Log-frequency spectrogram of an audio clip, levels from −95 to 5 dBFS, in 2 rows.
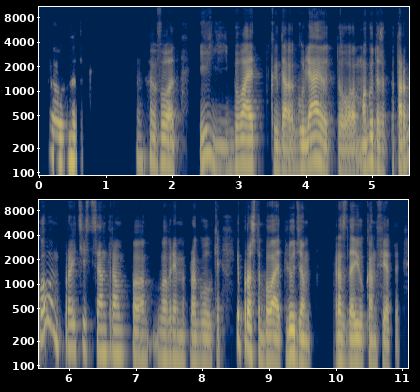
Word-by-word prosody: Вот, 140 -5 0 1.3
вот. 130 -2 0 0.3
И 125 -9 -4
бывает, 125 +2 +2
когда 105 -1 0
гуляю, 115 +2 +3
то 100 -2 -2
могу 115 +5 +1
даже 105 -5 -3
по - - -16
торговым 230 - +1
пройтись 160 -1 -4
центрам 140 -2 -1
по 120 -3 -2
во 125 -10 -4
время 120 -2 -4
прогулки. 115 -2 -4 0.2
И - - +1
просто - - +4
бывает, 115 -2 +4
людям 115 -7 +3 0.3
раздаю 110 -1 +2
конфеты. 105 -2 -3
125 Hz, 125 wpm, -24 LUFS, 110-140 Hz, 1.3 s, просто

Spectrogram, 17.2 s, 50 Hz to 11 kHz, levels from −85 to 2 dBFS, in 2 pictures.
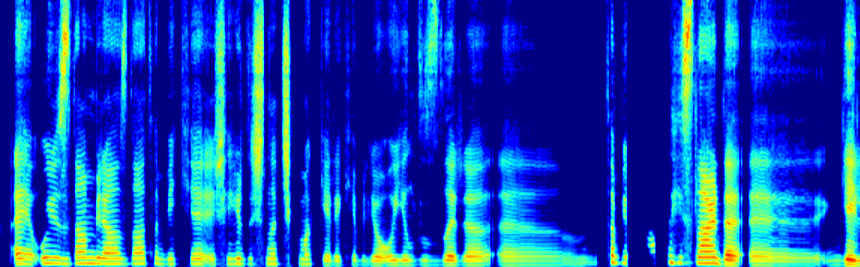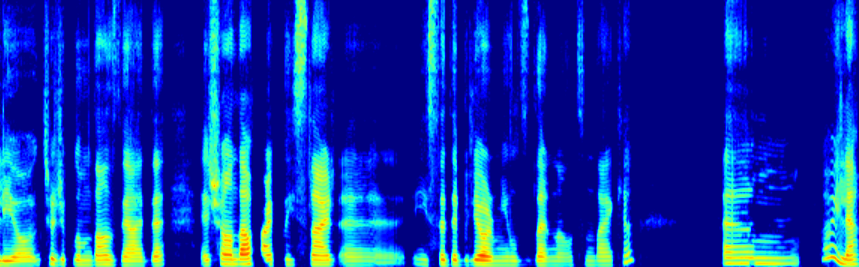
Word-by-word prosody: Eee, 205 -1 +2
o 235 - +1
yüzden 230 0 +2
biraz 215 -2 0
daha, 215 0 -1
tabii 205 -3 -12
ki, 205 0 -6
şehir 205 0 -4
dışına 205 0 0
çıkmak 200 0 -3
gerekebiliyor. 170 -1 -7
O 175 - -3
yıldızları, 175 0 -3
ııı 170 - -13 0.2
Tabii, 245 -4 -1 0.2
farklı 245 +2 -8
hisler 240 -2 +8
de, 185 -3 +7
eee, 160 -2 -7
geliyor 165 -3 +4
çocukluğumdan 185 -2 -4
ziyade. 165 0 -3 0.4
Eee, 180 - -5
şu 195 +2 0
an 195 0 +3
daha 200 +1 +8
farklı 190 0 -2
hisler, 185 0 +2
eee, 160 - -14
hissedebiliyorum 180 -2 0
yıldızların 165 0 -6
altındayken. 170 - -12 0.9
Emm, 225 -1 -5 0.2
öyle. 365 - 0
180 Hz, 120 wpm, -23 LUFS, 170-210 Hz, 0.9 s, hisler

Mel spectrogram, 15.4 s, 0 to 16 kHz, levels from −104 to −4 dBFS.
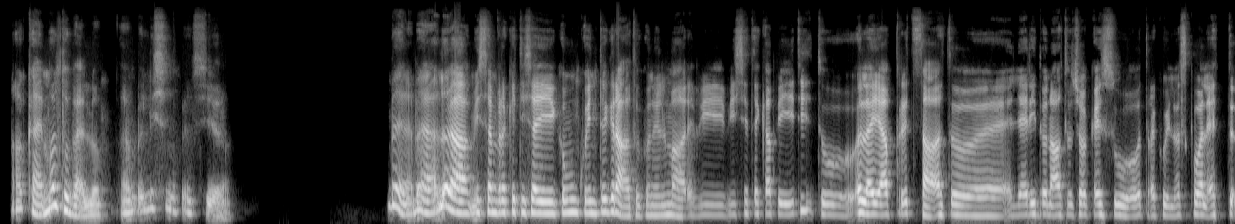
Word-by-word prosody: Okay, 135 +6 -1
molto 250 - +4
bello. 80 - -2
È - - -8
un 200 +3 -1
bellissimo 255 0 -6
pensiero. 190 -3 -7 2.0
Bene 300 -2 +1
dai 195 -3 +2
allora 220 -11 +7
mi - - -1
sembra 200 0 +1
che 205 +1 -1
ti 205 0 -1
sei 190 -2 +5
comunque 200 0 0
integrato 190 -6 +2
con 160 +1 -7
il 155 +1 -4
mare, 150 -4 -3
vi 160 +1 -10
vi 170 +2 -12
siete 180 +1 -9
capiti, 180 +5 -4
tu 165 -3 -7
l'hai 175 -3 +7
apprezzato 165 -2 0
e 150 0 -4
gli 160 - -7
hai 165 - 0
ridonato 165 -2 -2
ciò 165 +1 -3
che 170 - -2
è - - +2
suo 160 -2 -4
tra 160 -2 -9
cui 155 0 -6
lo 150 +2 -9
squaletto. 160 -1 -3
170 Hz, 150 wpm, -23 LUFS, 160-195 Hz, 2.0 s, allora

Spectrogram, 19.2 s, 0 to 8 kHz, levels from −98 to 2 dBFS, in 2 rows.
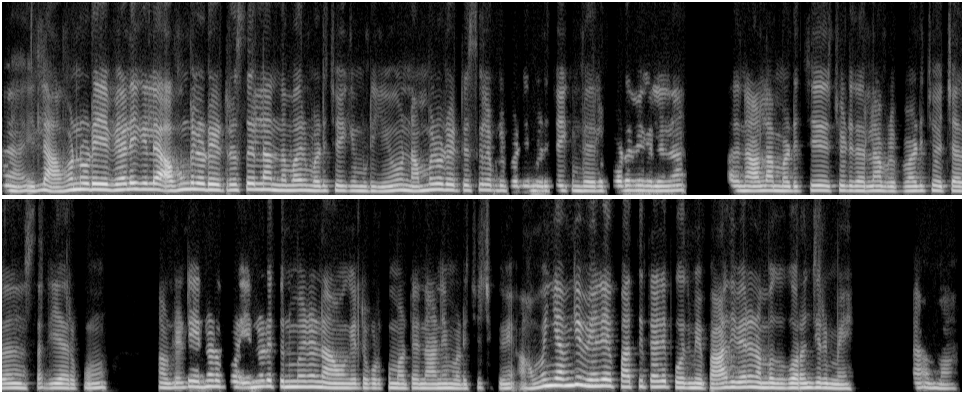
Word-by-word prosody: அ - - -9 0.3
இல்ல 210 +5 0
அவனுடைய 240 +5 +5
வேலைகள 250 +1 +3
அவுங்களுடைய 240 +2 +3
ட்ரெஸ்ஸலாம் 240 +2 +1
அந்த 210 -1 +2
மாரி 210 0 +1
மடிச்சு 195 +1 -3
வைக்க 190 -1 -3
முடியும். 185 +3 -2
நம்மளுடைய 225 +4 +1
ட்ரெஸ்கள 215 +2 -4
அப்படி 200 -1 -5
பண்ணி 195 0 -6
மடிச்சு 185 0 -5
வைக்க 200 0 -7
முடியாதுல்ல 185 0 -1
புடவைகள்லாம் 195 0 -1 0.5
அத 200 - -5
4ஆ 190 +2 +1
மடிச்சு 185 +2 -3 0.2
சுடிதார்லாம் 195 -1 -1
அப்படி 180 -1 -4
மடிச்சு 190 +2 -3
வச்சா 190 0 -3
தான் 185 0 +1 0.2
சரியா 185 0 -2
இருக்கும். 180 +2 -4 0.6
அப்டின்ட்டு 195 +5 -1
என்னோடய 240 +2 0
புட 225 -1 -4
என்னோட 235 +4 +1
துணிமணியலாம் 230 -1 +2
நான் 190 -2 +2
அவய்ங்கள்ட்ட 180 0 -1
குடுக்க 180 +1 -5
மாட்டேன். 175 0 -2
நானே 175 +1 +1
மடிச்சு 165 +2 -6
வச்சுக்குவேன். 175 -1 -7
அவய்ங்க 255 +12 +4
அவய்ங்க 290 +3 +5
வேலைய 260 0 +4
பாத்துக்ட்டாலே 230 0 -2
போதுமே! 190 -1 +1
பாதி 195 +4 +1
வேல 220 0 +2
நமக்கு 195 -2 +1
கொறஞ்சிருமே. 185 -3 +1 0.8
ஆமா. 180 -4 -5
195 Hz, 160 wpm, -18 LUFS, 185-225 Hz, 0.8 s, அவனுடைய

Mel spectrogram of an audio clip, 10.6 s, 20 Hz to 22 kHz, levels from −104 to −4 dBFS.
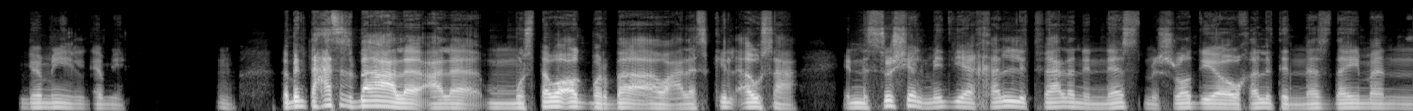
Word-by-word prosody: جميل، 120 -2 -6
جميل. 100 -2 -13 0.7
إمم، 105 -4 -17 0.4
طَب - - +4
أنت 145 -1 +2
حاسس 170 +2 +1
بقى 155 +1 +7
على 120 -3 +7
على 110 -1 0
مستوى 115 +6 +4
أكبر 115 -3 0
بقى 110 0 0
أو 100 - 0
على 95 +2 -4
Scale - - -18 0.2
أوسَع، 115 -6 0 0.4
إن 115 0 -1
الSocial 155 +5 -1
Media 135 0 -2
خلّت 130 -1 -1
فعلًا 130 +1 -2
الناس 115 +1 -5
مش 100 +1 -12
راضية 115 -2 +1
وخلّت 110 +2 -4
الناس 105 +1 -5
دايمًا 110 -2 -5
115 Hz, 155 wpm, -22 LUFS, 105-130 Hz, 0.7 s, بقى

